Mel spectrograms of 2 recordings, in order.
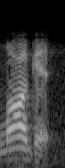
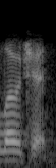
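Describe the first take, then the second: First: The g is hard, like 'log it'. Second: The g is soft, like a j.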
